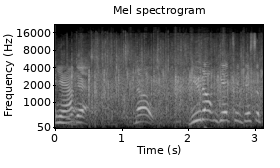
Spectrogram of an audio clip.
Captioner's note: crowd applauds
